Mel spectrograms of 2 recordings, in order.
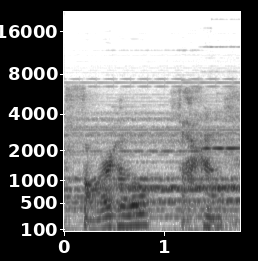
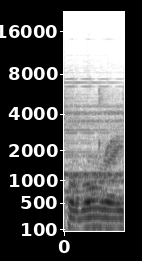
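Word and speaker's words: Farore: That I believe it's pronounced Furore, but for me it sounds more believable saying Farho, because that's what I grew up saying.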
